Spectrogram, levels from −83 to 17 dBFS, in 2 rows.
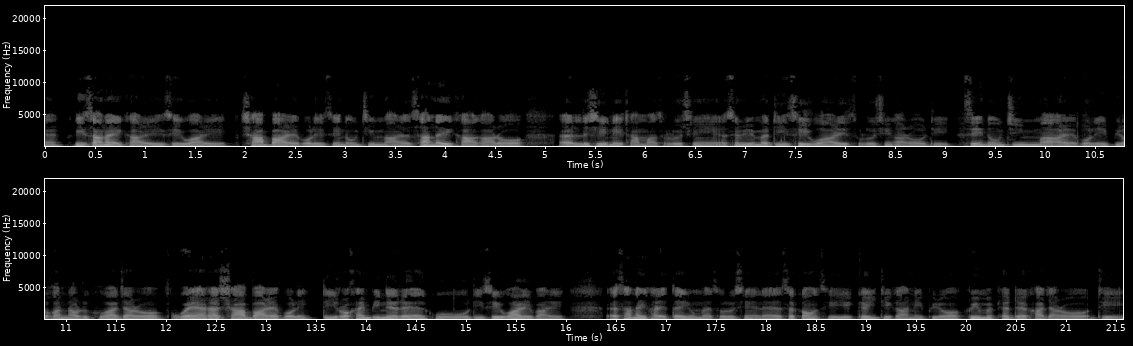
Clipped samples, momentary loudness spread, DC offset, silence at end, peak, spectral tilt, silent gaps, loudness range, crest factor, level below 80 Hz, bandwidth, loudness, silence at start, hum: under 0.1%; 8 LU; under 0.1%; 0 s; -12 dBFS; -7 dB/octave; none; 3 LU; 22 dB; -64 dBFS; 11.5 kHz; -35 LUFS; 0 s; none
